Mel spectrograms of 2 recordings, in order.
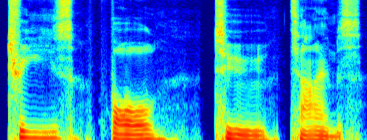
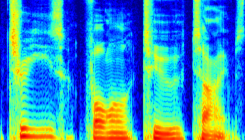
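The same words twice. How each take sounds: First: Said in the usual way. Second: Very slow, each word separate; slow and deliberate. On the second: Shown as a demonstration. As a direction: stretch "Trees fall two times" out slowly. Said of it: "Listen to the t".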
